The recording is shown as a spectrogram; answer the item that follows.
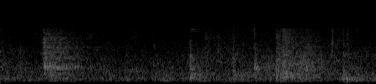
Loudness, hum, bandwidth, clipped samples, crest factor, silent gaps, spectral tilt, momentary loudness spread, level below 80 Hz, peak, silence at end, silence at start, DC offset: -48 LUFS; none; 5.6 kHz; under 0.1%; 20 dB; none; -2 dB/octave; 9 LU; -82 dBFS; -30 dBFS; 0 s; 0 s; under 0.1%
